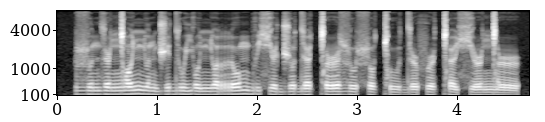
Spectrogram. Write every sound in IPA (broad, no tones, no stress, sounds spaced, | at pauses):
ɮ u n z ə˞ ŋ͡ǀ ɔ ɲ o n d͡ʒ ɨ d u j o ɲ ɔ r o m b ɨ ɕ ə˞ d͡ʒ o d œ ǀ ə˞ ɮ u ɬ o ǀ u d ə˞ f ə˞ ǀ œ ɕ ə˞ ŋ͡ǀ ə˞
